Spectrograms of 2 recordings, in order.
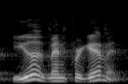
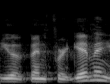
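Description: First: "have" stressed, falling after it. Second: "forgiven" carries the weight, "have" stays light; stress on FORGIVEN. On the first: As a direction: lean on "have", let "been forgiven" drop. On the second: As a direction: land the beat on "forgiven". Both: Shown as a demonstration.

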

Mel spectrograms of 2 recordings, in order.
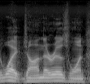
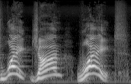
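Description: First: Very low, soft and steady; quiet reassurance. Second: Raised, higher-pitched plea to wait; urgent halting call. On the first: Elder in the heavenly realm calming the apostle, hushed. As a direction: settle him gently, deep in pitch. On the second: Elder stopping the weeping apostle, urgent. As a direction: stop him with a high, firm call. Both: Retold or imitated.

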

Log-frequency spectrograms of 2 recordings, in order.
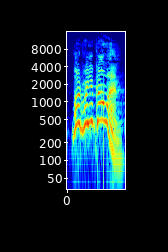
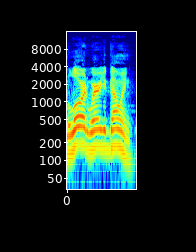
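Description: First: High, squeaky mock of Peter's question; a much higher, squeaky replay of the plain question; mock whiny Peter. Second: Said in the usual way. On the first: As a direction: ham up Peter's confused whine. Peter's question redone mockingly.

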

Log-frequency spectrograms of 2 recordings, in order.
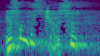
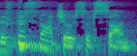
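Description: First: High, delighted take on Isn't this Joseph?; thrilled local recognising him; excited. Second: Said in the usual way. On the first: Shown as a demonstration. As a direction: say it beaming, with a laugh. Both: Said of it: "that's how they're saying it".

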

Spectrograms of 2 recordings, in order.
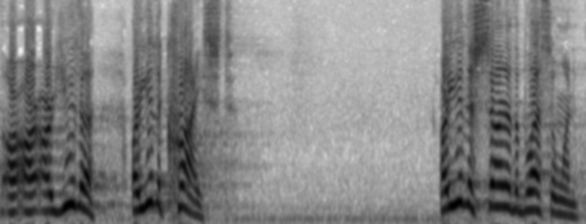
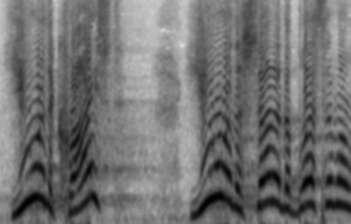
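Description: First: "Are you the Christ?" asked as a plain question. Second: "You are the Christ?" said as a statement, raised, with a rise at the end; statement as question. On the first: Preacher quoting the English text as a question, plain. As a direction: read "Are you the Son of the Blessed One?" as an ordinary question with a falling end. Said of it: "It's not a question in the Greek text". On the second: Caiaphas stating the claim with an implied question, pitch raised. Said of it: "a statement with an implied question mark". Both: Shown as a demonstration.

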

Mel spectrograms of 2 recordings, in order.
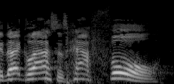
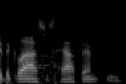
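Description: First: Loud, slow and rousing; big, drawn-out optimist's question; upbeat half full. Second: Low, soft and deflated; downbeat half empty. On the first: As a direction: belt it out to rally the room. Polls the room for optimists. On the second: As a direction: let it sink down low. Polls the room for pessimists. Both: Shown as a demonstration.

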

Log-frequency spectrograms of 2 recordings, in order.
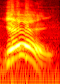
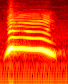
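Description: First: Said in the usual way. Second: High, mock-excited cheer; cheering yay. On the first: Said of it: "Y E A". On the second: Shown as a demonstration. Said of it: "I mean, not like yay".

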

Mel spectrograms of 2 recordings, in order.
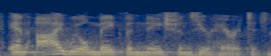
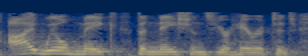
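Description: First: Said in the usual way. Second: "I will make the nations your heritage" restated firmly, each phrase weighted; emphatic repetition. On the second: Acted. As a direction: drive home "I will make" with firm emphasis. Repeats verse after naming raging nations.

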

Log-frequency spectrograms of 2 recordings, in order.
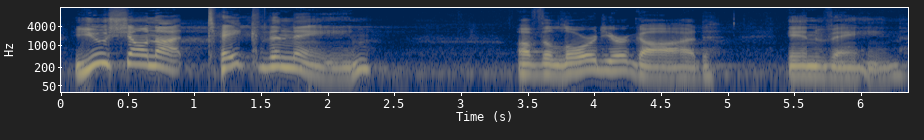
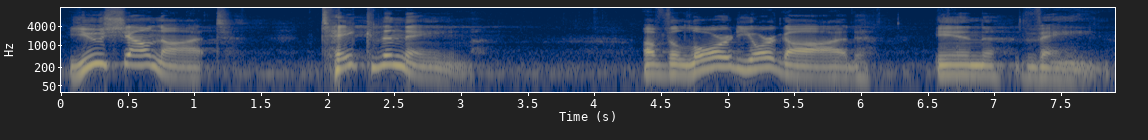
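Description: First: Slow, spaced-out recitation; deliberate memory-verse repeat; slow repeated dictation. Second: Slow, deliberate dictation pace; measured memory-verse reading. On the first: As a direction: say it again slowly for note-takers. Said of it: "Write that down". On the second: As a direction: read it slowly so they can write. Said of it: "let's write something down to help us remember". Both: Shown as a demonstration.

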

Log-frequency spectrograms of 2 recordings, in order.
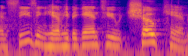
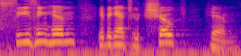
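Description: First: Said in the usual way. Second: "Seizing" drawn out high and slow, "choke" hit hard; slow, menacing stress on "Seizing" and "choke"; violent emphasis. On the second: Shown as a demonstration. Preacher makes the crowd hear the violence, slow and menacing. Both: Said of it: "You hear the violence?".

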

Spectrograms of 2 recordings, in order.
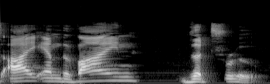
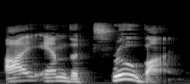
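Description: First: "I am the vine" then a pause and a falling "the true"; emphasis on the true. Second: "true" stressed with a fall, said slowly; usual English wording. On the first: Preacher demonstrating Greek word order to the church, stressing "the true". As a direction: set "the true" apart after a pause. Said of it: "It's an emphasis". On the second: Preacher giving the English rendering to the church, slow stress on "true". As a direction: say "I am the true vine", leaning on "true". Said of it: "not that it's wrong the way that it's written". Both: Shown as a demonstration.

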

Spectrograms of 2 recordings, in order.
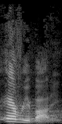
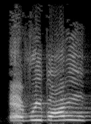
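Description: First: Said in the usual way. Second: "Everybody?" squeaked much higher and louder with a rising end; the daughter in disbelief; shocked child. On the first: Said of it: "And I said". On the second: Retold or imitated. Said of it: "She goes".

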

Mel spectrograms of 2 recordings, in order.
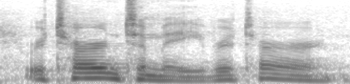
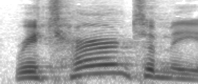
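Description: First: Gentle plea. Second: Loud, ringing plea; a booming summons to return; proclaimed. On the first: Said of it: "God's call, repeated gently". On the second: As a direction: call it out across the room. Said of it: "God's call, proclaimed". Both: Acted.

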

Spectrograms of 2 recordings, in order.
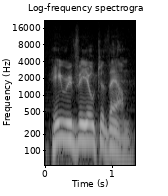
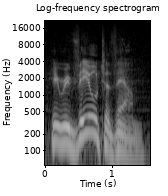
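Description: Both takes have the same delivery.

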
